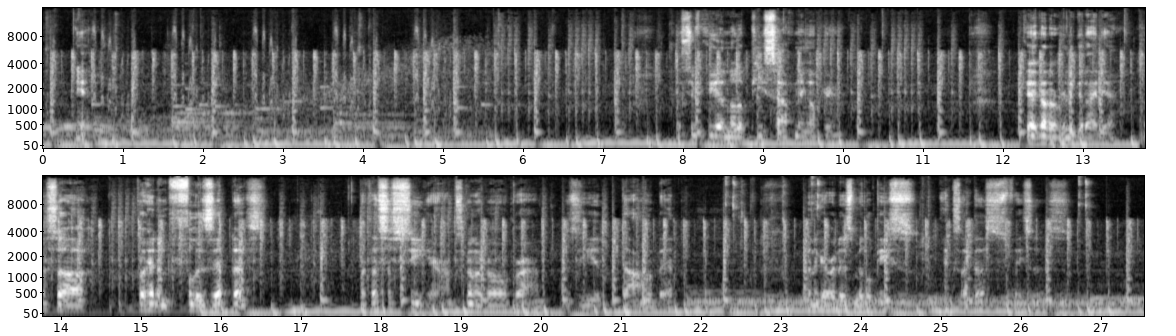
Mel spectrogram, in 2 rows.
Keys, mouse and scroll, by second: 0.2 shift+middle click, 1.4 scroll down 1, 1.9 middle click, 3.1 shift+middle click, 4.1 middle click, 5.1 shift+middle click, 5.8 middle click, 6.4 shift+middle click, 7.7 ctrl+Tab, 8.9 shift+middle click, 13.7 shift+middle click, 14.6 shift+middle click, 16.5 shift+middle click, 17.9 shift+middle click, 19.5 g, 22.6 shift+middle click, 23.4 click, 24.7 x.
